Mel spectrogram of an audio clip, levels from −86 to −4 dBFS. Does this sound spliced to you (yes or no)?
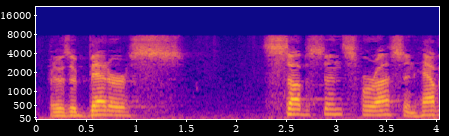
no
